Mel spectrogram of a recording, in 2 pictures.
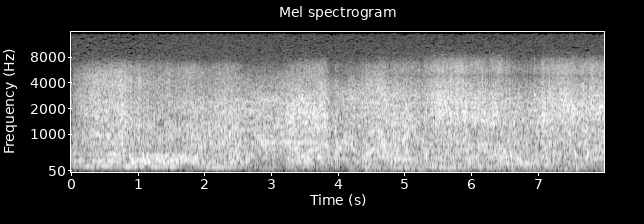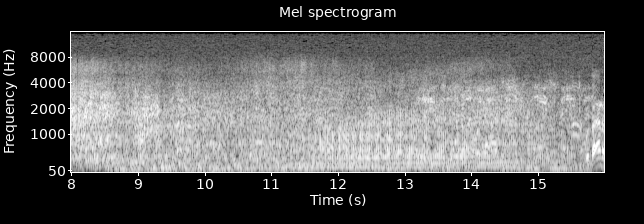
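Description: Track sound of two nitro funny cars racing and crashing: a loud, continuous din of engine noise with crowd voices mixed in.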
